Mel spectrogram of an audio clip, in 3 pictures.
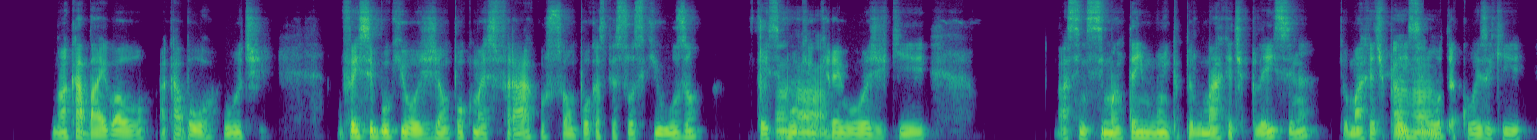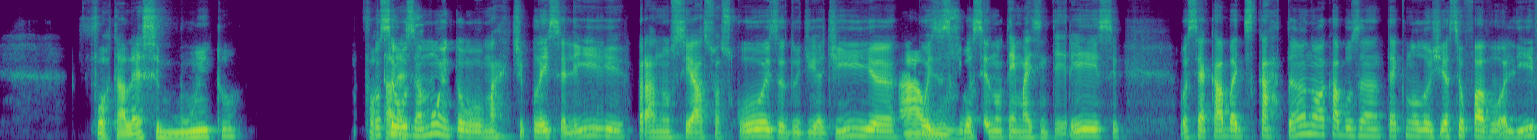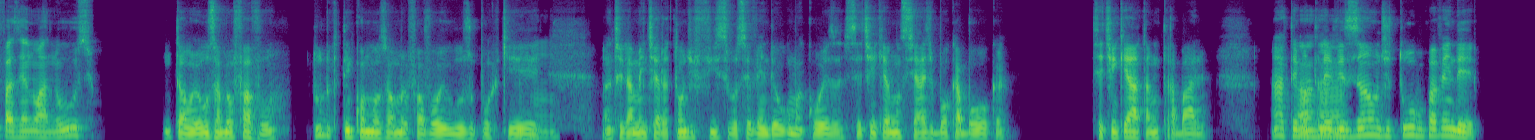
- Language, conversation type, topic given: Portuguese, podcast, Como a tecnologia mudou o seu dia a dia?
- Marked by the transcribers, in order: tapping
